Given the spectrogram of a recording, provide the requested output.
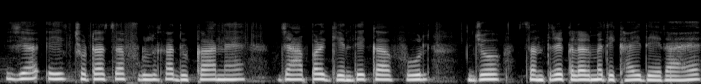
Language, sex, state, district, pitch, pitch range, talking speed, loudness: Hindi, female, Chandigarh, Chandigarh, 225 Hz, 215-240 Hz, 180 wpm, -13 LUFS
